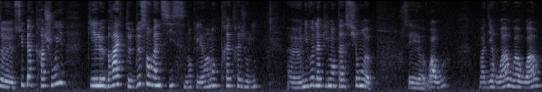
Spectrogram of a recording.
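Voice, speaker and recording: This beauty vlogger's voice runs a little high and echoes off the room around her. Chatty and hesitant, with plenty of fillers, she walks through her makeup haul while swatching each product on her arm.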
